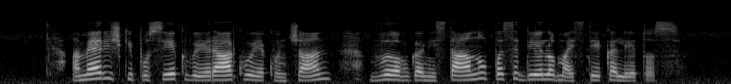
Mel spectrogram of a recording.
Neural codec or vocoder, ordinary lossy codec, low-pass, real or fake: none; none; none; real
